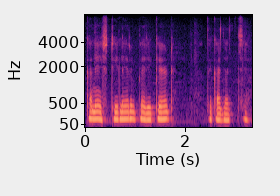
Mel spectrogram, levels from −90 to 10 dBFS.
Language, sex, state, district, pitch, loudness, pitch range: Bengali, male, Assam, Hailakandi, 135 Hz, -17 LUFS, 125-145 Hz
